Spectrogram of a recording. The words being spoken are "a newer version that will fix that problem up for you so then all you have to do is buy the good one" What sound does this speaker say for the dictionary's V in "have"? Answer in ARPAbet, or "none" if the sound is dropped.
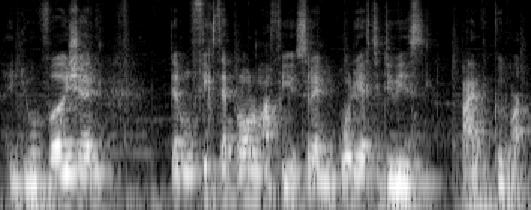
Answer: F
